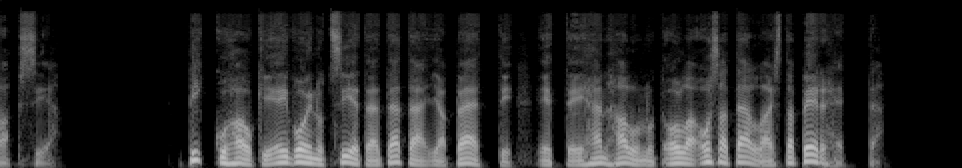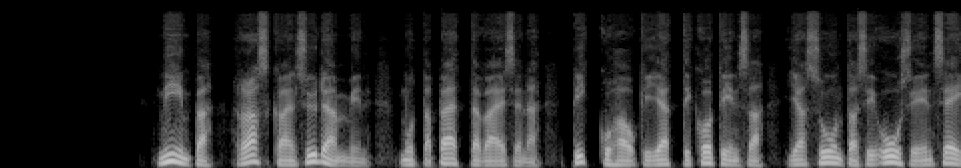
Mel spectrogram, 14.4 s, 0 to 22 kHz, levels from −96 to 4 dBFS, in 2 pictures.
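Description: From 0.37 to 0.43 s the speech turns briefly rougher and noisier, with no gap. This is a lost packet rebuilt from error correction: about 40 ms, which fits two packets, was replayed from low-bitrate copies. From 0.45 to 0.49 s a short smear follows, a short concealed packet loss in which about 20 ms went missing and the decoder extended the preceding sound before blending back.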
